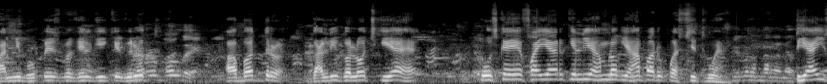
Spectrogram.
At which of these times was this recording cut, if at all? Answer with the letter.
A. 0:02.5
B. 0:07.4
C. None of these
C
